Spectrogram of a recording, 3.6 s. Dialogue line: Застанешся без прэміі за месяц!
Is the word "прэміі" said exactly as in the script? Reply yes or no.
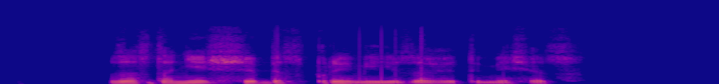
yes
